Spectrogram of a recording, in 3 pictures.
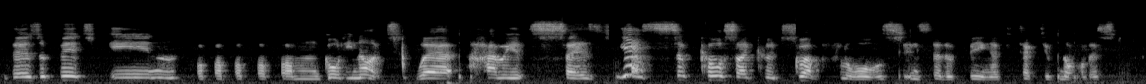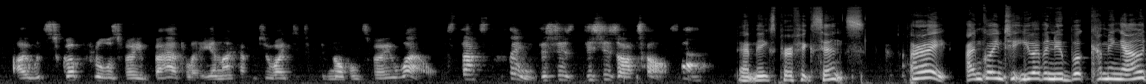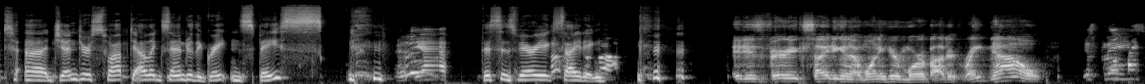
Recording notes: zoom medium on Planet Hawaii, and with minor robotic interference here and there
